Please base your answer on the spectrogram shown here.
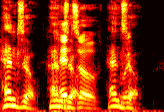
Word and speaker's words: Renzo: So MVP, check it out, 30th and 7th here, Renzo Gracie Gym. Henzo. How do you They're spell spelled with the R's, so the Brazilian spell with the R's.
